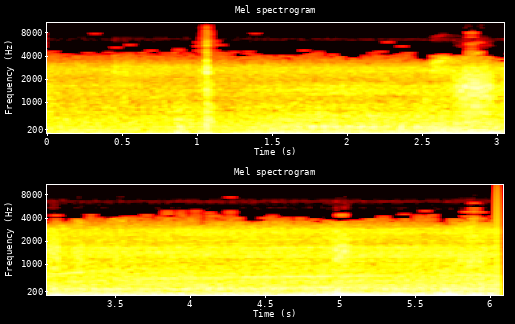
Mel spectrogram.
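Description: Low rumble of a car's engine and road noise inside the cabin, picked up by a dashcam, growing louder about two and a half seconds in as the car moves off. A single click about a second in.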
